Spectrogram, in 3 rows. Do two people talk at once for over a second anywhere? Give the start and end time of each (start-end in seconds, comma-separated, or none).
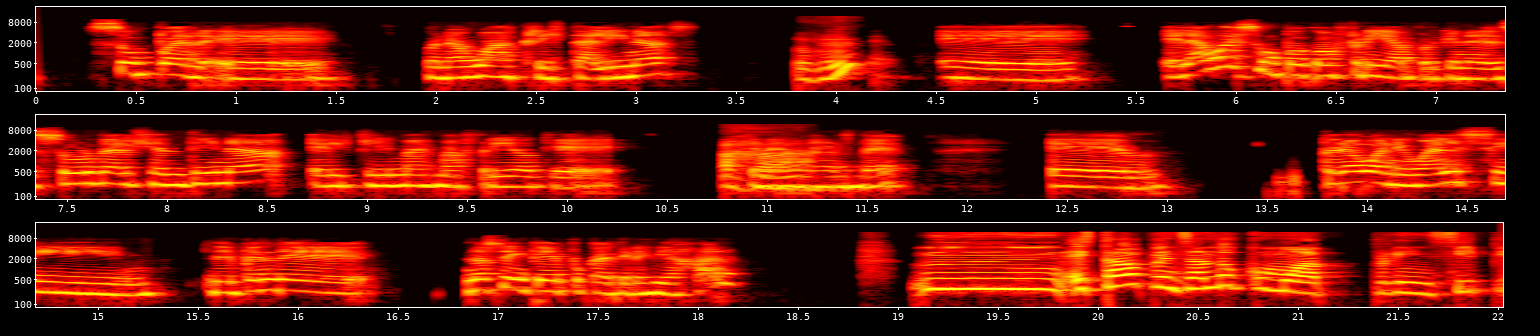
none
